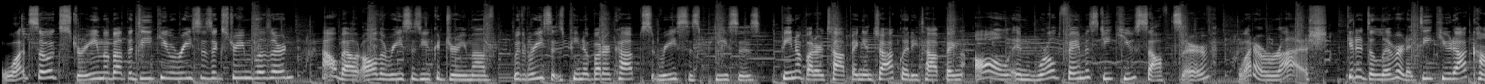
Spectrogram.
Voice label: commercial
